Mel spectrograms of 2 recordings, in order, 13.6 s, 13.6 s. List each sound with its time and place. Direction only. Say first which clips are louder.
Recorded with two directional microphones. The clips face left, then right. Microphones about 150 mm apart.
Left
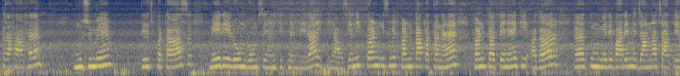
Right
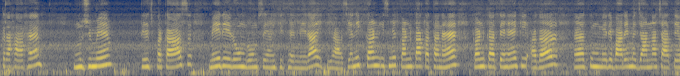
0.0 s a woman's voice: right 2 dB; 55° right (ahead or behind)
